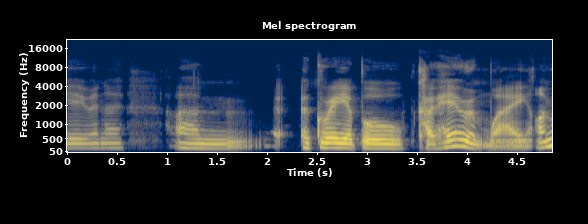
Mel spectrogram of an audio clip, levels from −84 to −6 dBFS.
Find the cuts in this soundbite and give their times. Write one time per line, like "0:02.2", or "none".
0:03.4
